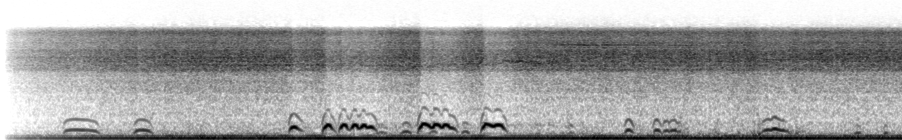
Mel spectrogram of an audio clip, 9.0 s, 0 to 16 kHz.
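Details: Great horned owls, a male and female pair at their nest on 6 December 2022, hooting to one another: low arched hoots, single and in short runs, overlapping in a back-and-forth exchange, over steady background hum and hiss.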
